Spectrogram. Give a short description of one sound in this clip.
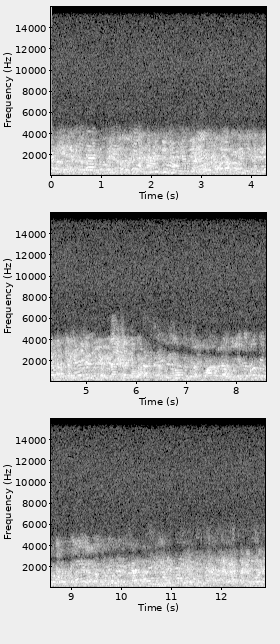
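A crowd of men and women chatter loudly all around, close by.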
